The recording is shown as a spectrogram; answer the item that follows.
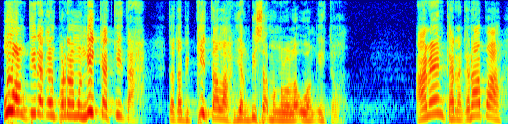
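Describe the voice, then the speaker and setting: A male pastor preaches to his congregation in a high voice. He stays playful and animated, and his pitch swings widely from line to line. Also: fairly quick. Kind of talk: sermon. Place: church.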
